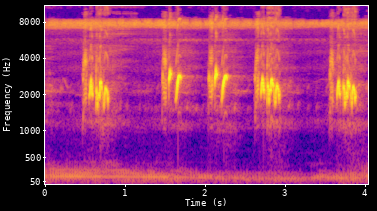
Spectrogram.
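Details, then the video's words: Sooty-headed bulbul lure call, described as natural and wild, used for tutoring captive bulbuls and luring wild ones: short bright chirpy phrases of two or three quick notes, repeated about once a second, over a low hum and a steady high tone. "Suara Pikat Kutilang Gacor ASLI ALAM Lanjut NGGARUDA Ampuh untuk Masteran Kutilang & Pikat Kutilang"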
